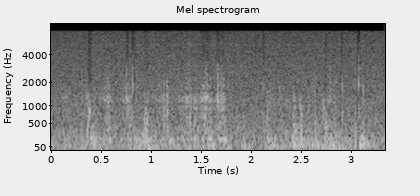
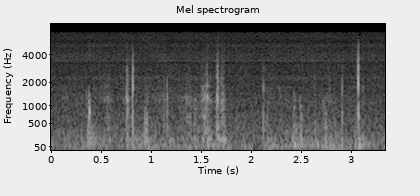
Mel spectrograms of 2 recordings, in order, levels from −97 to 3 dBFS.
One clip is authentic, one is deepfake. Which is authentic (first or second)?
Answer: first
